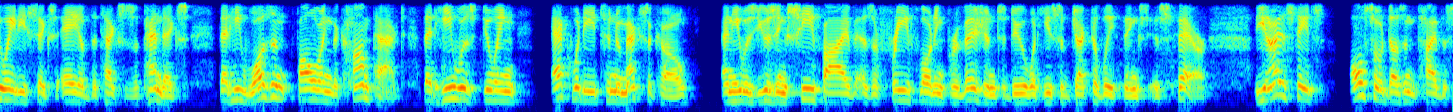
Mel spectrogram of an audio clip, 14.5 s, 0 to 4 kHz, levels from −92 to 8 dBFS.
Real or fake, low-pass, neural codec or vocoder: real; 3.6 kHz; none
